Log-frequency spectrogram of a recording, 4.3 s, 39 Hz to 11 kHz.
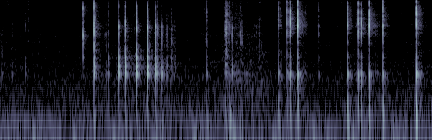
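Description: A blue and pink plastic detangling hairbrush has its pink plastic teeth rubbed with fingertips and its hollow blue back tapped with nails. The result is a quick, irregular series of sharp, dry clicks and taps with a hollow tone around 535 Hz and bright edges, separated by soft scratchy rubbing. Each tap stops almost instantly.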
